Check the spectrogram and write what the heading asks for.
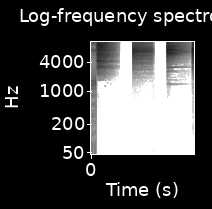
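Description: Three open hi-hat samples from a drum kit, previewed one after another. Each is a bright hiss that fades out over about half a second.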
